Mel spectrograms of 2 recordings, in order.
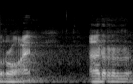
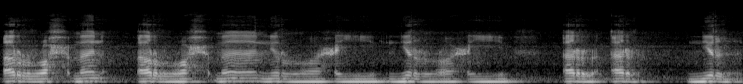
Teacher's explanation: Maknanya dia ada getaran. Huruf ra ada getaran bila kita baca. Contoh kita baca, kita sebut ra, ar ada getaran. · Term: at-takrir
